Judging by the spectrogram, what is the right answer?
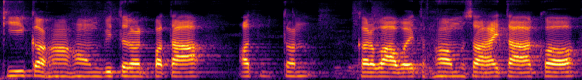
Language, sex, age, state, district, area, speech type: Maithili, male, 30-45, Bihar, Madhubani, rural, read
